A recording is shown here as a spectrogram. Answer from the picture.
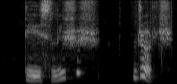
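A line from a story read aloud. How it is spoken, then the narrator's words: Soft, father speaking. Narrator (Russian): мягко сказал отец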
